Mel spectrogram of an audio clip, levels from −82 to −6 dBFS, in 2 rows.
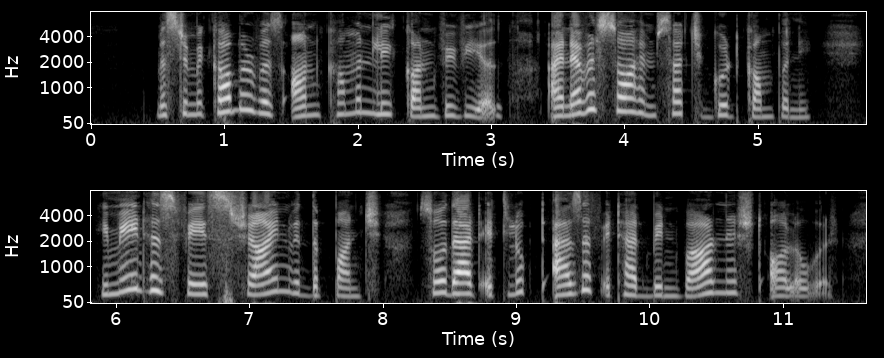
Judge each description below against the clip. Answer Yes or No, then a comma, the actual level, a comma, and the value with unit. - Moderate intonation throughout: Yes, average, 4.9 semitones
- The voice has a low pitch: No, very high, 270 Hz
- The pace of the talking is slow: No, average, 165 wpm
